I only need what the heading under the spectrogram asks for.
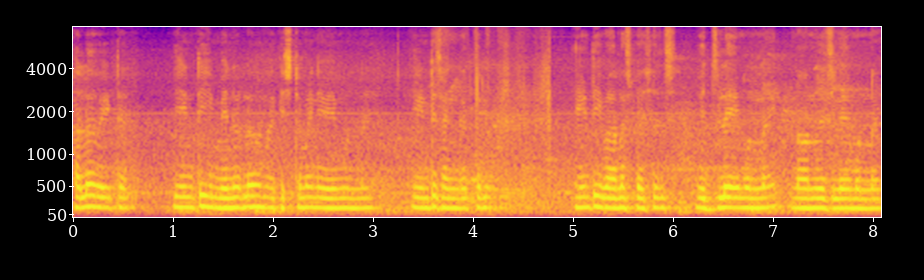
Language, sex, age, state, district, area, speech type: Telugu, male, 18-30, Andhra Pradesh, West Godavari, rural, spontaneous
